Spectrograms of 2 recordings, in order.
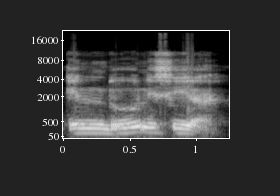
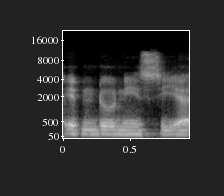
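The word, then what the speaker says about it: إندونيسيا: Kalau ejaan Arabnya Indu, ya. Ya, biasanya orang Arab itu bilang Indonesi, ya. Indonesi, ya, Indonesi. Nah, ana min Indonesia, boleh ya, juga mengatakan ana min Indonesia. Ya, ya, dua-duanya boleh.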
